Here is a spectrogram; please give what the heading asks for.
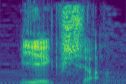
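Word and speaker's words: يخشى: Ici, on peut la traduire correctement par les mots pour celui qui Le dernier mot en rouge se prononce yekacha.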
